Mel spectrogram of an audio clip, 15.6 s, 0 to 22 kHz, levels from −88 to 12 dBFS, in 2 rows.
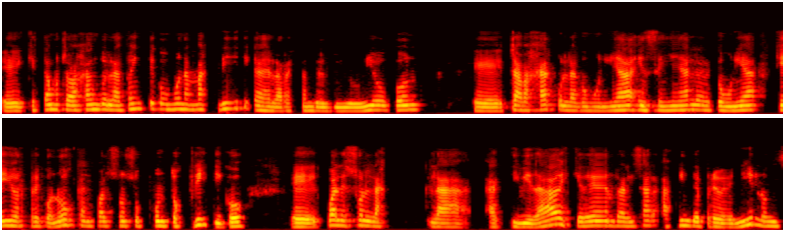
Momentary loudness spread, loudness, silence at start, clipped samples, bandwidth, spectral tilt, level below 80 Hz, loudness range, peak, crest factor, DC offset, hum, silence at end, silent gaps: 7 LU; -25 LUFS; 0 s; under 0.1%; 7.8 kHz; -7.5 dB/octave; -70 dBFS; 2 LU; -6 dBFS; 18 dB; under 0.1%; none; 0 s; none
